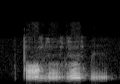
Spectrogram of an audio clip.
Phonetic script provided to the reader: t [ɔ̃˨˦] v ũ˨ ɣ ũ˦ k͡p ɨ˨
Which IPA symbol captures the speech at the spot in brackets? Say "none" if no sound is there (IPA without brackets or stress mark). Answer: ɔ̃˨˦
